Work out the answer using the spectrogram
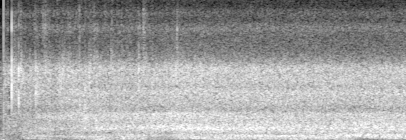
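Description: Heavy rain: a steady, even hiss that cuts in abruptly with a click at the start.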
